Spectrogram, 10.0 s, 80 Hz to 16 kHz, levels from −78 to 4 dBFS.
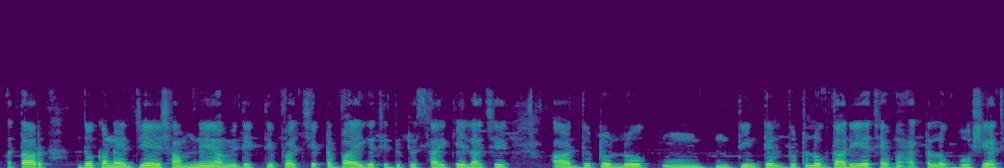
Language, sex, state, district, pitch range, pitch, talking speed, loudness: Bengali, male, West Bengal, Malda, 145-170 Hz, 160 Hz, 175 wpm, -16 LUFS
